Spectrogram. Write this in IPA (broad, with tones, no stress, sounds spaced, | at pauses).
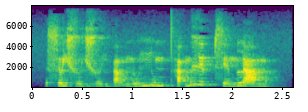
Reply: s ə˧ j ɣ ə̤˨˩ j ɣ ə̤˨˩ j ʔ a̰˧˨ m n u˨˦ ɲ u˧ m t̪ʰ a̰˧˥ m ɣ e˦˥ p̚ s e˨˦ m l a˧ m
